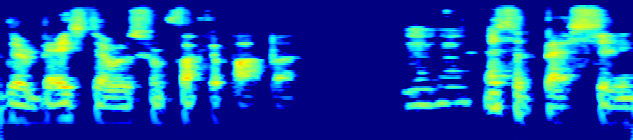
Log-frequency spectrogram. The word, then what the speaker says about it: Whakapapa: makes sure that you know that the correct pronunciation is whakapapa it's a great city name it's actually the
